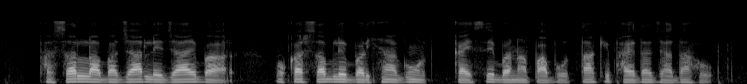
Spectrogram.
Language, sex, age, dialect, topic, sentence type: Chhattisgarhi, male, 31-35, Eastern, agriculture, question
